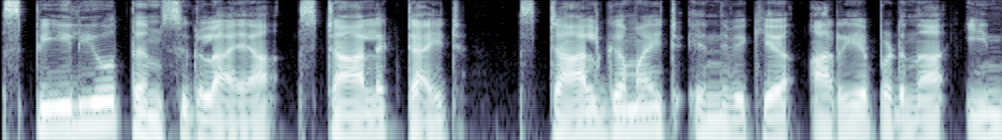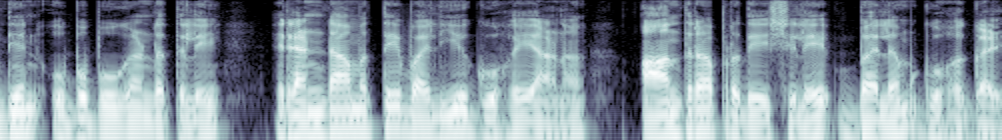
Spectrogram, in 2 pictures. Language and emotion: Malayalam, neutral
